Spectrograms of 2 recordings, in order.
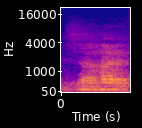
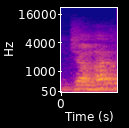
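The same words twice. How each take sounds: First: The word begins with a z sound. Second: The word begins with a j sound. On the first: The speaker calls it right. "जहर है" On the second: The speaker calls it wrong. "जहर नहीं है"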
